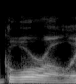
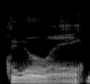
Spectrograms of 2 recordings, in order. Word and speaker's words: Gouroull: It's something like Gourl. It's spelled G-O-U-R-O-U-L-L. Gourl. – Gourl.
